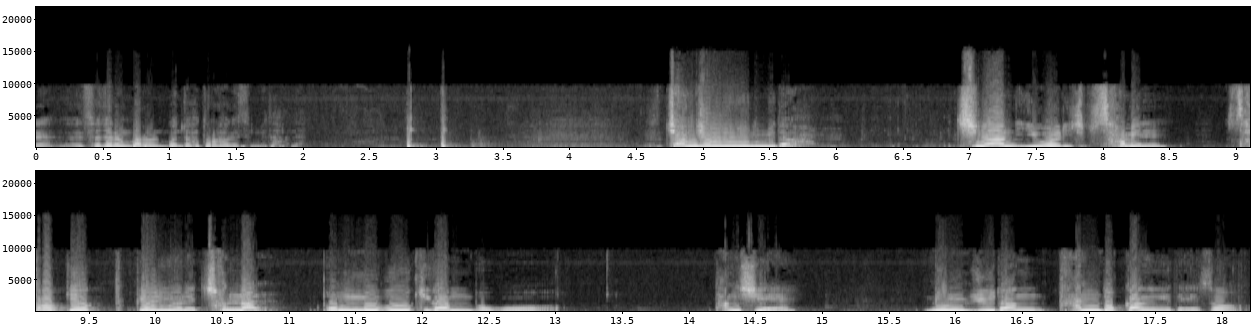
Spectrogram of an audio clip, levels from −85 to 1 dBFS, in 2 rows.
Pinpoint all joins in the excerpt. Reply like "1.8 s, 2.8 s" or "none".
1.1 s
